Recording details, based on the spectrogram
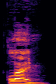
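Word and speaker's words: climb: তার মানে be silent থাকে প্রথম শব্দটি কেনেকে উচ্চারণ করিবা ক্লাইম ক্লাইম থাম থাম কম কম ডাম ডাম ডাম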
